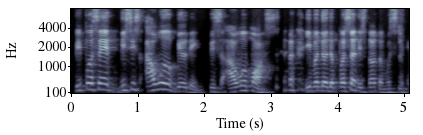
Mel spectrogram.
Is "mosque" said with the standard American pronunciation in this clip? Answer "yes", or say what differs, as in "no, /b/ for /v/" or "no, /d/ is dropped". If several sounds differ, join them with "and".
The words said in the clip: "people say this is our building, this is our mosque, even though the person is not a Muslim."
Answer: no, /k/ is dropped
